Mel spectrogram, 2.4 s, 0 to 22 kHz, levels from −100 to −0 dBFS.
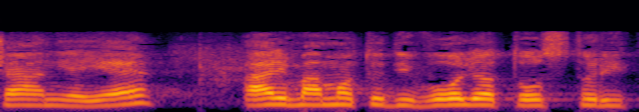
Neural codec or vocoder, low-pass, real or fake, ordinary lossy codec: none; none; real; none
